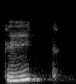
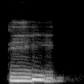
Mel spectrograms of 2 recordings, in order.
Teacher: It's halting, your tongue is stopping it somehow. So teeth, lots of airflow, like a breeze coming out of your mouth. And teeth is a buzzing coming out of it.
